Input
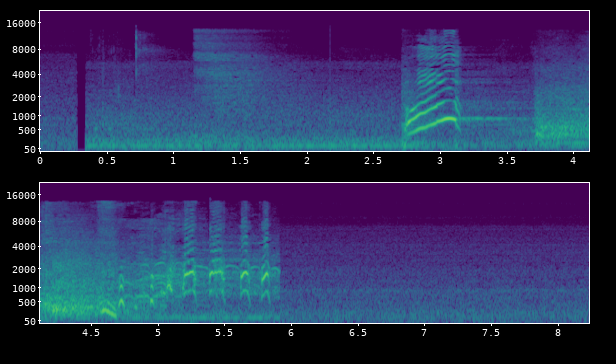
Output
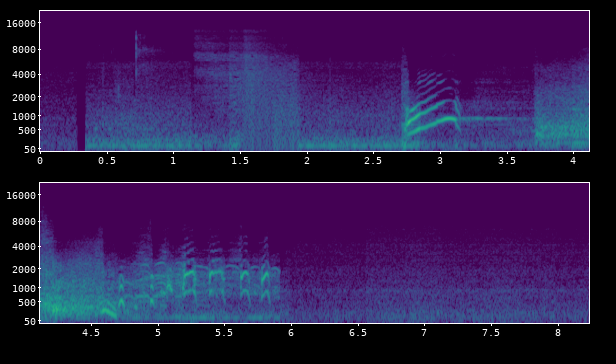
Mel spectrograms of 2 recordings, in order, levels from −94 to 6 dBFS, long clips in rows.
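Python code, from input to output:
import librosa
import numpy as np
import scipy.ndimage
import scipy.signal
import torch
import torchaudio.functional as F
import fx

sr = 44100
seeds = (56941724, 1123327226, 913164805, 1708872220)

y = fx.spec_clip(x, sr, under_db=21, at=(1.53, 1.94), fade=0.02)
y = fx.env_lowpass_down(y, sr, base_hz=1300.0, full_db=-22.0)
y = fx.tremolo_random(y, sr, seeds[0], hz=3.5, depth_pct=55)
y = F.gain(torch.from_numpy(y), -8.5).numpy()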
